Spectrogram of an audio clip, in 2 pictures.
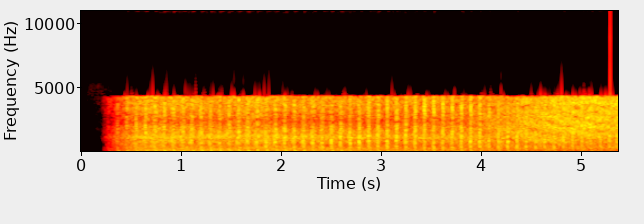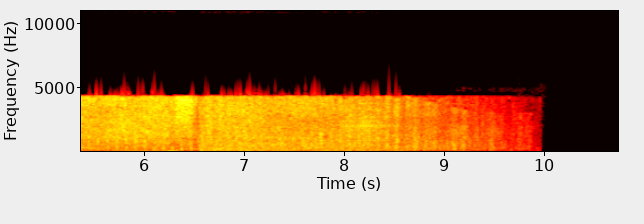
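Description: Helicopter sound effect: fast, even rotor chop over a low drone, with a sudden loud burst about six and a half seconds in, then fading away.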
